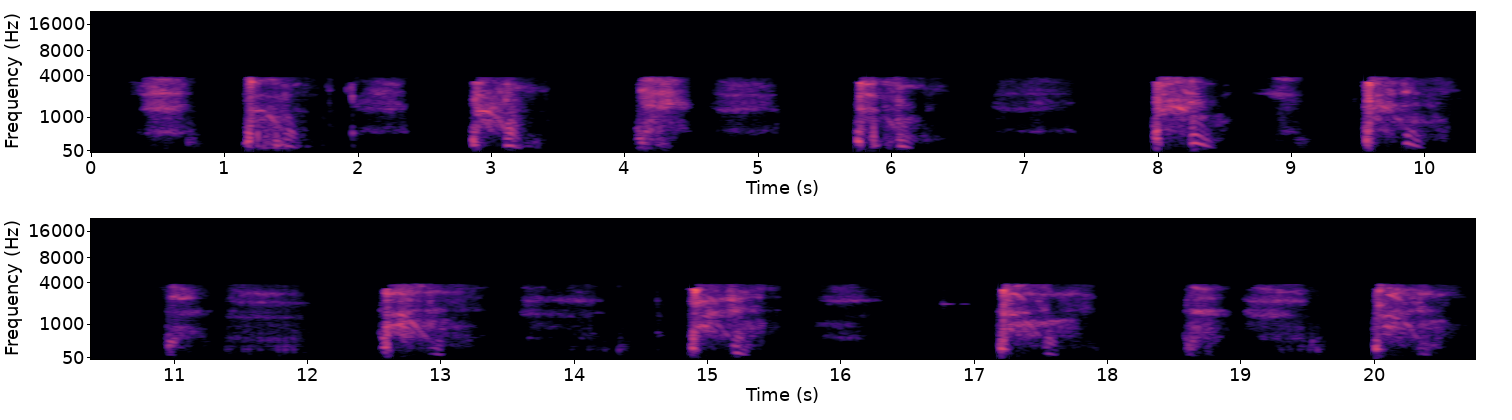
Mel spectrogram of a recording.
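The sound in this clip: Repeated coughing during a deliverance prayer session, many short, harsh coughs in a steady series of separate bursts spread across the whole clip, fairly quiet overall.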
